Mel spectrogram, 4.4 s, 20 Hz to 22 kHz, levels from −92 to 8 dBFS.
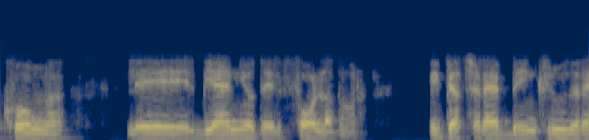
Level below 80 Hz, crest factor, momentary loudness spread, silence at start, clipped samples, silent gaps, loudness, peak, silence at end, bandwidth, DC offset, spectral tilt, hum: -64 dBFS; 20 dB; 12 LU; 0.05 s; under 0.1%; none; -23 LUFS; -4 dBFS; 0 s; 4.5 kHz; under 0.1%; -10 dB/octave; none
